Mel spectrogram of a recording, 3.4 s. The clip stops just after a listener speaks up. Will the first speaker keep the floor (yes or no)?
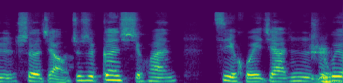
yes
